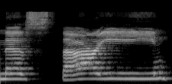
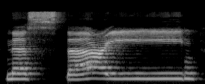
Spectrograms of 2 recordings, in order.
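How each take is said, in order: Both takes have the same delivery.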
